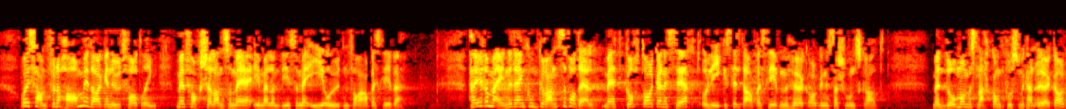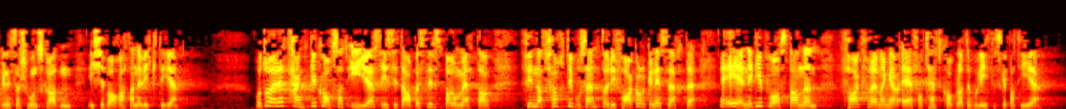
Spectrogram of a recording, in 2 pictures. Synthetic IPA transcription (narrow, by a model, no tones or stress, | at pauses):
ɔɪsɑmfʉnːəɦɑːɾmɛɪd̪ɑːɡɛnʉːt̪fɔʁd̪ʁɪŋmɛfɔʁʃɛlɑnəsɔmɛʔɪmɛlːɔmd̪ɪsɔmɛɾʔɪɔʉːt̪nfɔɾɑɾbæɪsliːʋə | hœʏʁəmæɪnəd̪ɛæɪnkʰʊŋkʉʁɑnsəfɔʁd̪eːlmɛɛt̪ɡɔt̪ːɔɾɡɑnɪseːʁt̪ʰɔ̰liːkəst̪ɪlt̪ɑʁbæɪsliːʋəmɛɦøːɡɔɾɡɑnɪsɑʂuːnsɡʁɑːd̪ | mɛnd̪oːmɔmɛsnɑkːəɔmkʰʊsmɛkʰɑnʔøːkɑɔɾɡɑnɪsɑʃuːnsɡɾɑːd̪n̩ʔɪçːəbɑːʁəɑt̪̚d̪ɑnæɾʋɪkt̪ɪɡə | ʔɔd̪oːæʁd̪ɛt̪ʰːɑŋkəkʰɔʁsɑt̪yːɛsɪsɪt̪ɑʁbæɪsliːʋsbɑʁʊmeːt̪əʁfɪnːəʁɑt̪fœʁt̪ɪpʁʊsɛnt̪ɑʋd̪ɪfɑːɡɔʁɡɑnɪseːʁt̪əʔɛɾeːnɪɡɪpʰoːst̪ɑnd̪ənfɑːɡfɔʁeːnʁɪŋəʁɛfɔʁt̪ʰɛt̪ːkʰɔblɑt̪ʰɪlpʰʊliːt̪ɪskəpʰɑʁt̪ʰiːə̰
